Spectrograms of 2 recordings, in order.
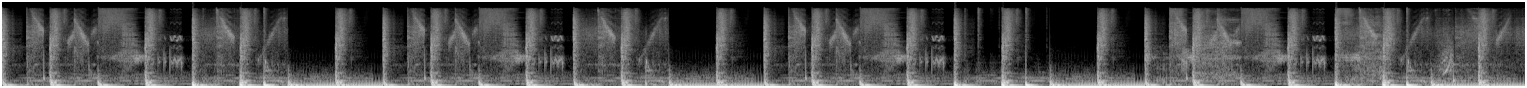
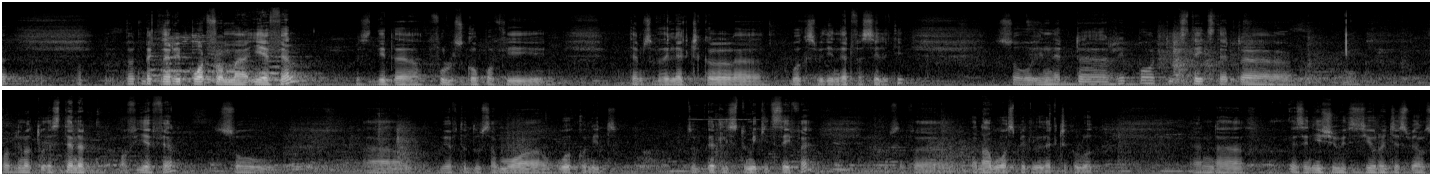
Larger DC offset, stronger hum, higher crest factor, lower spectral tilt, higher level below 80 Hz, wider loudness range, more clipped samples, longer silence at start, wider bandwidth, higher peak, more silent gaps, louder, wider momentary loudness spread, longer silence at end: neither; neither; second, 16 dB vs 26 dB; second, -4 dB/octave vs -5.5 dB/octave; first, -18 dBFS vs -48 dBFS; second, 2 LU vs 8 LU; neither; about the same, 0 s vs 0 s; about the same, 17 kHz vs 17 kHz; first, 0 dBFS vs -6 dBFS; neither; first, -17 LUFS vs -32 LUFS; second, 6 LU vs 15 LU; about the same, 0 s vs 0 s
